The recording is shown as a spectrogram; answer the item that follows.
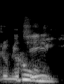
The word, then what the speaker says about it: Rumici: Intanto un ringraziamento a Tommaso, poi il cognome, bisogna ricordarsi come pronunciarlo. Ah, beh, guarda, Rubici, semplicemente Rumici, Rumici.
